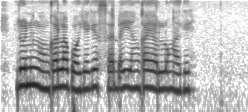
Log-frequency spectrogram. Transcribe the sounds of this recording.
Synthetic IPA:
i˦ɾo˦ni˦ŋɔ˨ŋɡa˦la˦pɔ˨ka˦kɛ˦sa˨da˦ja˦ŋɡa˦ja˨lɔ˦ŋa˨kɛ˦

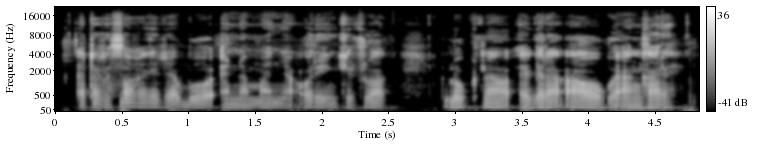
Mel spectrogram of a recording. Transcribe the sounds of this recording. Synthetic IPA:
ɛ˨ta˨ɾa˨sa˦ka˨kɪ˦ta˨bo˦ʔɛ˨na˨ma˦ɲa̰˨ʔɔ˦ɾi˦ŋki˨twa˦k̚lʊ˦kna˦ɔ̰˨ʔɛ̰˨ɡɪ˦ɾa̰˦ʔa˦o˨ɡwɛ̰˨ʔa̰˨ŋɡa˦ɾɛ˦

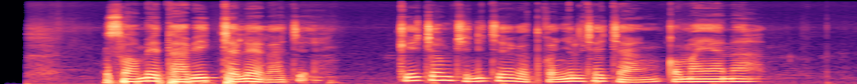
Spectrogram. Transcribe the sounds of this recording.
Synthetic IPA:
sɔ˨mɛ˦˨t̪a˨bi˦k̚t͡ʃa˨lɛ˦˨la˨t͡ʃɛ˦ | ke˦t͡ʃɔ˦mt͡ʃi˨ni˦t͡ʃɛ˦kɔ˨t̪kɔ˨ɲi˦lt͡ʃa˦t͡ʃa˨ŋkɔ˦ma˦ja˦na˦t̪̚

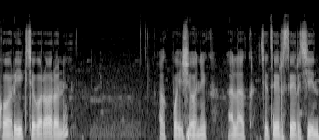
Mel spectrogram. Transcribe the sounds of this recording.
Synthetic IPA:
kɔ˨ɾi˦kt͡ʃe˦kɔ˦ɾɔ˦ɾɔ˨nɪ˦ | a˨k̚pɔ̰˨iʃɔ˨nɪ˦k | a̰la˦kt͡ʃe˨tʰe˦ɾse˨ɾt͡ʃi˦n

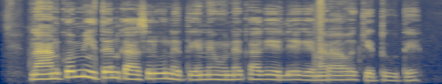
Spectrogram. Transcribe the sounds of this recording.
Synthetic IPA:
naː˨nko˦miː˦˨tɛ˦nkaː˨si˦ɾu˦ne˨te˨ne˦u˨nɛ˦ka˦ke˦˨lje˦ke˨na˦ɾaː˦wɛ˦kje˨tu˨te˦

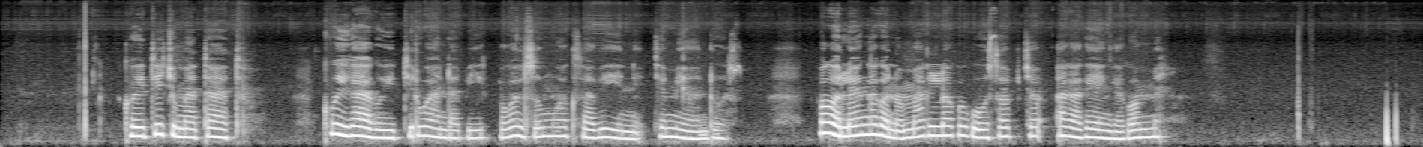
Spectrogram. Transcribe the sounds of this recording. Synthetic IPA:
ko˨i˨ti˦t͡ʃu˨ma˨ta˦to̥˨ | ku˦ki˦ka˦˨ko˨i˨ti˦ɾwa˦˨nda˨pi˨k̚pɔ˨kɔ˦lso˦mwɔ˦ksa˨βi˦˨ne˨t͡ʃe˦mi˨a˨ndo˦˨s | po˦kɔ˨lɛ˦ŋɡa˦kɔ˨nɔ˨ma˦klɔ˦kɔ˦ko˨sɔ˦p̚t͡ʃɔ˦a˦ka˨kɛŋɡɛ˨kɔ˦mɛ˦

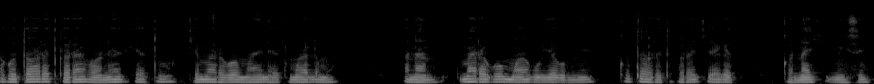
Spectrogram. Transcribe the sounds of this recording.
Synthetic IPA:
a˦ko˨tɔ˦ɾe˦tka˨ɾa˦kɔ˨nɛ˦tkɛ˦tu˦kt͡ʃe˦ma˦ɾa˨ko˦ma˦jne˨tma˦le˦mu˦ | a˨na˨nma˦ɾa˨ko˦ma˦ku˨ja˦ko˨mɲe˦ | ko˦tɔ˦ɾe˨tkɔ˨ɾa˦t͡ʃḛ˦kɛ˨t̚ | ko˨na˦t͡ʃmi˨si˦ŋ

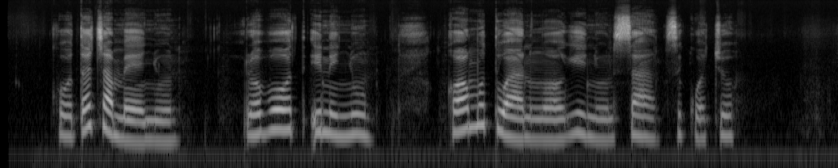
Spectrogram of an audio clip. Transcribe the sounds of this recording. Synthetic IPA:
ko˨tɔ˦t͡ʃa˨mɛ˨ɲu˨n | ɾo˦βo˦tɪ˦ni˨ɲuː˦n | kɔ˦mʊ˦twa˨nŋɔ˨ɣi˦ɲu˨nsa˦ŋsi˦kwɔ˨t͡ʃo˦

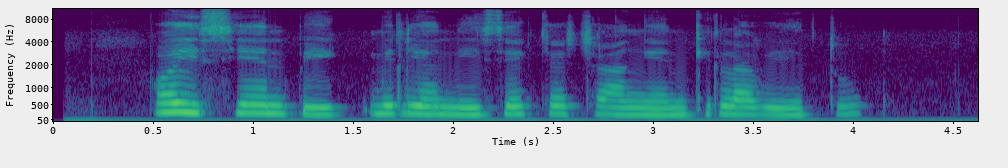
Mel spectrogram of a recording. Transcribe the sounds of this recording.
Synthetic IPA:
pɔ˦i˦sje˦nbi˨k̚mi˦lijo˨ni˨sje˦k̚t͡ʃɔ˦t͡ʃa˨ŋɛ˨nki˦la˧we˨tu˦t

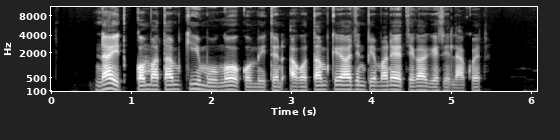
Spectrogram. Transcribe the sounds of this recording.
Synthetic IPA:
nait̪kɔ˦ma˧t̪amki˦mu˨ŋɔ˦kɔ˨mi˨t̪ena˨ɣɔ˨t̪a˦mke˦ad͡ʒi˦npje˦manɛ˦t̪̚e˦kaɡe˨s̬e˨la̰kwɛt̪

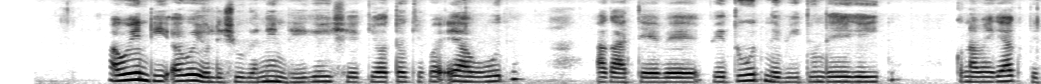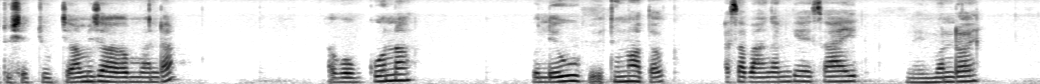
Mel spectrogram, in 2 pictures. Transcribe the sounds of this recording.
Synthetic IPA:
a˦we˦ndi˦ʔa˦ɣo˦jo˨le˨ʃu˨ka˨ne˦nde˨ke˦iʃekjɔtɔkjɔbɔ˦ʔe˦aβo˦t | a˨katɛpɛpetu˦tne˨pi˨tu˦nde˦e˦keit̚kʊnamɛkɛ˦akpe˨tu˨ʃe˨k̚t͡ʃu˨k̚t͡ʃa˨mɪ˦t͡ʃa˦mɔnda | a̰˨ko˨pko˦na˦ | o˨le˦u˦pḛ˨tu˦nɔ˦tɔk̚a˨sabaŋɡa˦nkɛ˦saɪt | ne˨mɔndɔ˦

